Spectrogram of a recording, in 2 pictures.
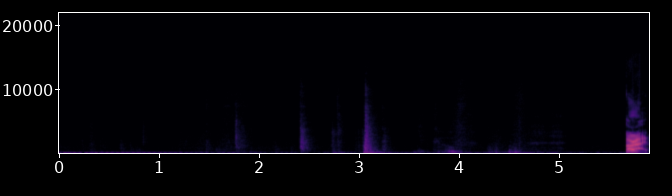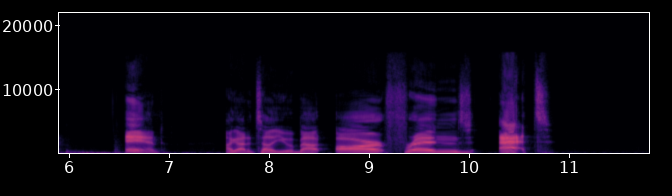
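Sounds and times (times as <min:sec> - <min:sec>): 
light door knocks and handle clicks: 0:02.4 - 0:03.4
door closing with a solid thump: 0:02.8 - 0:03.4
speech: 0:05.7 - 0:06.0, 0:06.6 - 0:07.0, 0:07.6 - 0:10.9.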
